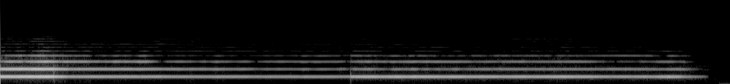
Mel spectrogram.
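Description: Trumpet sustaining a single G, starting moderately loud and tapering steadily over about seven seconds to silence, alone with no talking.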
